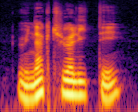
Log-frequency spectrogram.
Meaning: 1. topic; topicality 2. documentary 3. news, current affairs
- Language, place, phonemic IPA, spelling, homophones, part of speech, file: French, Paris, /ak.tɥa.li.te/, actualité, actualités, noun, Fr-actualité.ogg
